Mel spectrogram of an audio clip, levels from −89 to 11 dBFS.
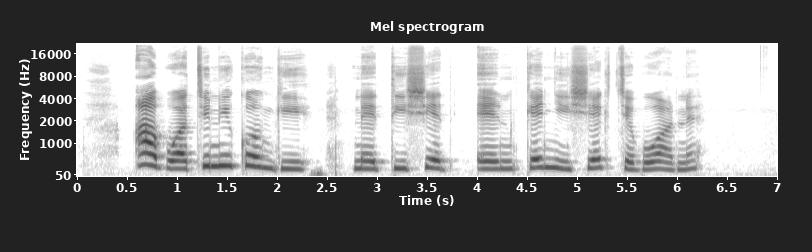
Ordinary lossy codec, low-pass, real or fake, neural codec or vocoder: none; none; real; none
